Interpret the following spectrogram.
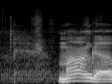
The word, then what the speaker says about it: manga: a sound and that's why it really is pronounced manga but um you know I'm not going to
